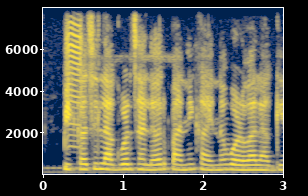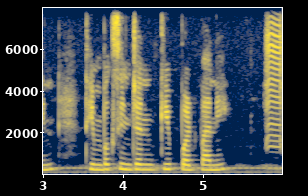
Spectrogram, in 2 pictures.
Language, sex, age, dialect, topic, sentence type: Marathi, female, 18-24, Varhadi, agriculture, question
